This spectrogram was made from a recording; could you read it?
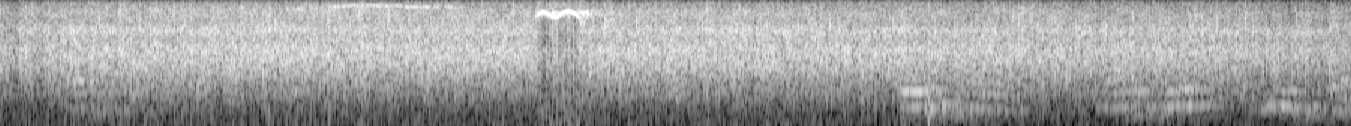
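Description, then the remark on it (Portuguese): Steady, dense audience applause, asked for by the host as an event closes with thanks for attending, fills the whole stretch, a continuous crackle of many hands clapping at an even, loud level, with faint voices murmuring underneath toward the end. “quero pedir as palmas.”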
